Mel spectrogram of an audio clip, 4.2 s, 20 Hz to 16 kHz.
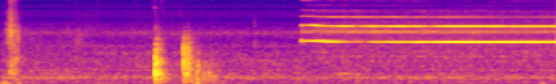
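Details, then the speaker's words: Microtek inverter SMD PCB (B4 model) after relay replacement, battery connected with switch off: silence then a steady continuous high-pitched beep, no relay pulse; faulty program/control IC. "यह देखिए beep चन आ रहा है यह देखिए relay प कोई balls नहीं आ रहा है बीप चान आ रहा है"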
